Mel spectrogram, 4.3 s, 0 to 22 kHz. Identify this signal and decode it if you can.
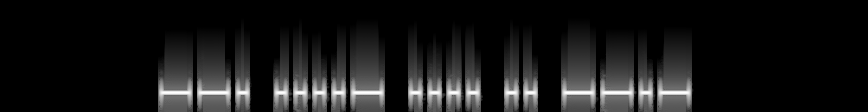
Morse code, heard as a keyed tone, about 25 wpm, 700 Hz. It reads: G4HIQ
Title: DXCC-100 Call Signs - 5 Characters - 25wpm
